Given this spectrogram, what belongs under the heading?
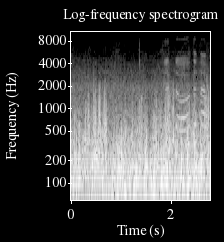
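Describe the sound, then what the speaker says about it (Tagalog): Strong wind buffets the microphone in a steady, loud roar outdoors in the cold, with a voice speaking faintly beneath it. "Lakas ng hangin."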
